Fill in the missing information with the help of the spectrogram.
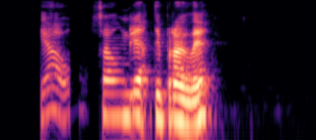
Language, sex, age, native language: Icelandic, female, 30-39, Icelandic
